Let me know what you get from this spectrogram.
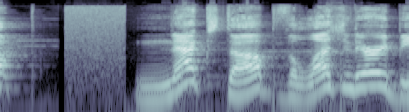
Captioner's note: static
